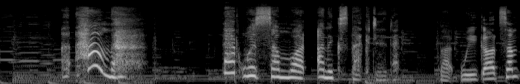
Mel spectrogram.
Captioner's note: ahem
